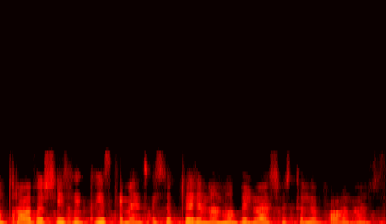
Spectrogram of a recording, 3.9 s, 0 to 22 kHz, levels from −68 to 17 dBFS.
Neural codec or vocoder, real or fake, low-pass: codec, 16 kHz, 1 kbps, FreqCodec, smaller model; fake; 7.2 kHz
